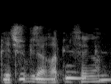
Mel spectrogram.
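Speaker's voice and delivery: a startled, high, fast question; surprised question. Real, not acted. Player hearing the humming start again, startled and high. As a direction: caught off guard, jump up in pitch.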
